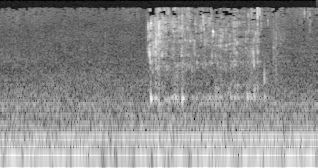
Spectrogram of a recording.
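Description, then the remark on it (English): After a quiet stretch with low hum, water suddenly splashes and spills out of a cup, a loose trickling pour with small splatters that continues for a couple of seconds. “Aren't you going to try and hit me, knock me around, get me to spill some of the water out of this cup?”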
